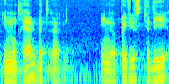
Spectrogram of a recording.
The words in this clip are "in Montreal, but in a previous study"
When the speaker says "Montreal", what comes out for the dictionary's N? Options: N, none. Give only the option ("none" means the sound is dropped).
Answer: none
